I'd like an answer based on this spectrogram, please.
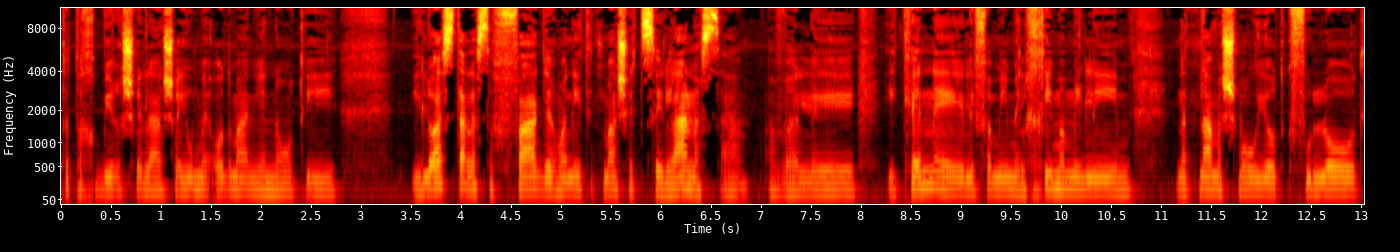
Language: Hebrew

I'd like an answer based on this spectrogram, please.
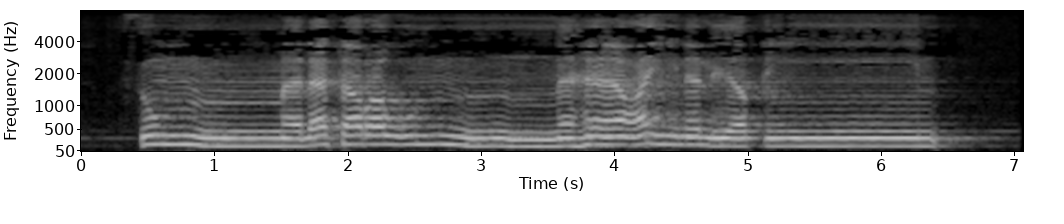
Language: Arabic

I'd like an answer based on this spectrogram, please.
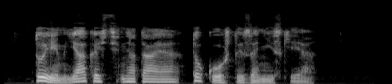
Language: Belarusian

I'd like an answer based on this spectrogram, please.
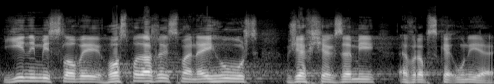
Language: Czech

